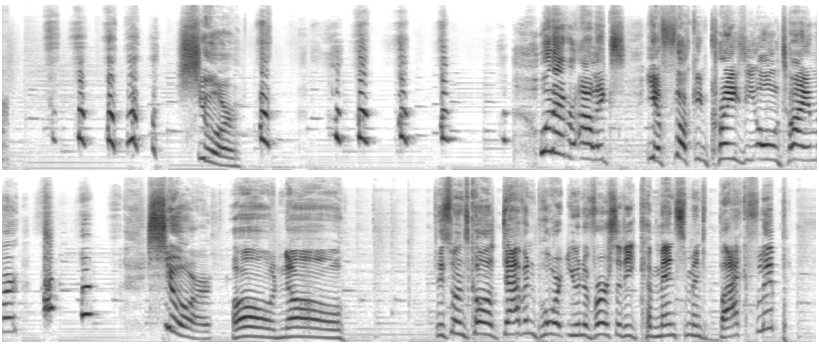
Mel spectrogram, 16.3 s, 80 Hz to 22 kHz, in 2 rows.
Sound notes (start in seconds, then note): 0.4 imitates laugh; 2.4 imitates laugh again; 8.6 imitates laugh again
